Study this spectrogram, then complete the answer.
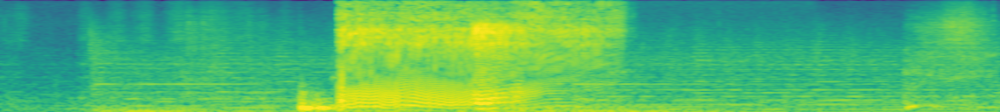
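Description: A loud, drawn-out fart, stretched and warbling over about a second and a half, followed by a short second burst, amid a comedic sketch with background sound.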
